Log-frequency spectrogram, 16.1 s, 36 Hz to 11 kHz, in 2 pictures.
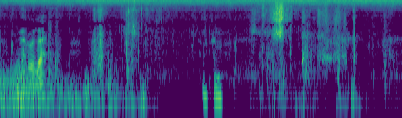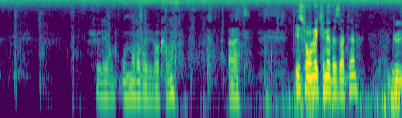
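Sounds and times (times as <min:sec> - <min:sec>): footsteps on dry soil and grass: 0:00.0 - 0:04.0, 0:04.6 - 0:16.0
leaves rustling: 0:04.8 - 0:07.3.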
